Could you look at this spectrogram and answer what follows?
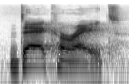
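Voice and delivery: slow "Decorate", DEC stressed; stress on first syllable. Shown as a demonstration. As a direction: stretch it, leaning on DEC. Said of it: "accent tonique sur la première syllabe". (« Decorate » lentement, accentué sur DEC)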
